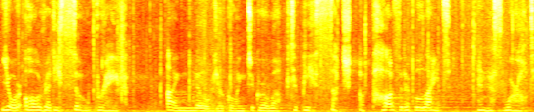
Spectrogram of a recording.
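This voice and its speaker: A woman playing a loving, brave mother in a video game drama, speaking with emotional, earnest, drawn-out phrasing. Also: mid-range voice, steady tone, lightly acted. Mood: tender, resolute. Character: loving, brave mother protecting her young daughter. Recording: reverberant, music bed behind.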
